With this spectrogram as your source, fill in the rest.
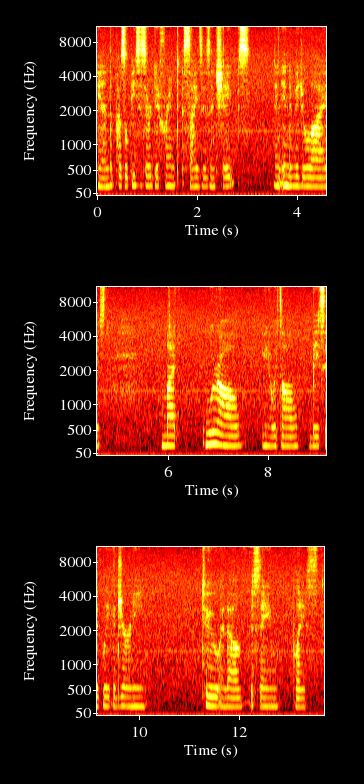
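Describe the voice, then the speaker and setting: A woman's soft-spoken whispering at a fairly slow pace, with long, frequent pauses and noticeable background noise. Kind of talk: guided meditation talk. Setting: indoors at night, home recording. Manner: whispered, soft-spoken.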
